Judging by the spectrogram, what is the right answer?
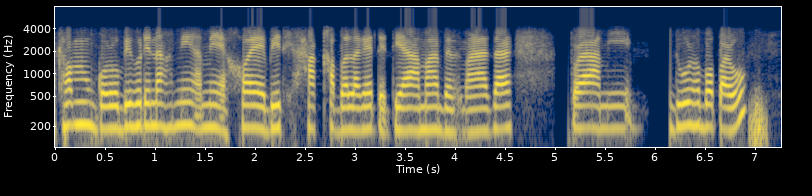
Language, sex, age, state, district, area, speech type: Assamese, female, 18-30, Assam, Dibrugarh, rural, conversation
